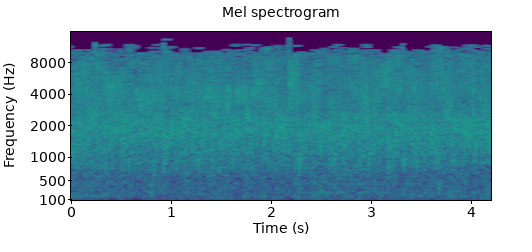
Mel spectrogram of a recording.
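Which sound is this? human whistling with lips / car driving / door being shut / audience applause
audience applause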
